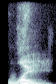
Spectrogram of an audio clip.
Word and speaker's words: 월: Next one, month, how you can speak out with 월.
